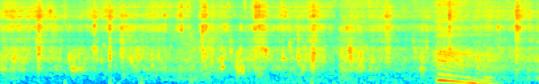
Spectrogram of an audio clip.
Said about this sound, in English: It's peaceful, you know. The water sounds. Wonderful. That it is.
